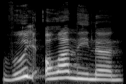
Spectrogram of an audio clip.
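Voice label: "выль оланінӧн", Komi, female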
